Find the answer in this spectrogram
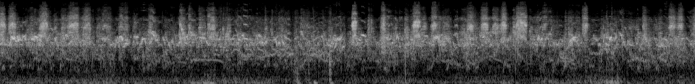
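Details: Australian budgerigar colony in an aviary, chirping and singing: a busy wall of high chirps and chattering warbles, with a few louder squeaky notes standing out above the crowd.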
